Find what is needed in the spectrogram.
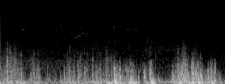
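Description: Wind buffeting the microphone with an uneven low rumble, and a few short knocks between about one and two seconds in.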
